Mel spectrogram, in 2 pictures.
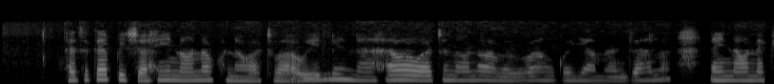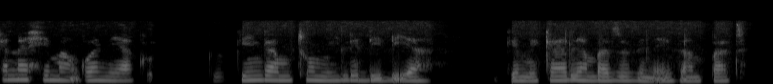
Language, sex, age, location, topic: Swahili, female, 18-24, Nakuru, health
